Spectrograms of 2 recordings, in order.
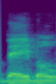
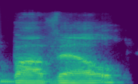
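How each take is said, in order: First: The second consonant is a hard b sound. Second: The second consonant is a soft v sound. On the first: This is the English form of the name. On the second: This is the Hebrew form of the name.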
